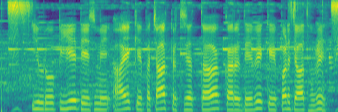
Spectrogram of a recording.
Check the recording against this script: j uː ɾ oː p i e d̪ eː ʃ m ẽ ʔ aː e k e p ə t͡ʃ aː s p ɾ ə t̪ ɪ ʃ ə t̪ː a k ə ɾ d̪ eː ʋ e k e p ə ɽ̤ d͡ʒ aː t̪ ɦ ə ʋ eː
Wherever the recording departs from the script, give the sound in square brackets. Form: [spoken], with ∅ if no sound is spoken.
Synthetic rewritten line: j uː ɾ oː p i e d̪ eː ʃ m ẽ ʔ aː e k e p ə t͡ʃ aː s p ɾ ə t̪ ɪ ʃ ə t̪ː a k ə ɾ d̪ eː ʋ e k e p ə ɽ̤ d͡ʒ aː t̪ ɦ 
